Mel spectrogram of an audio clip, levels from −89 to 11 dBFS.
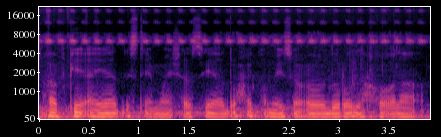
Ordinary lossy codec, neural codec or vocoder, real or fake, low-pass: none; vocoder, 44.1 kHz, 128 mel bands every 256 samples, BigVGAN v2; fake; none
